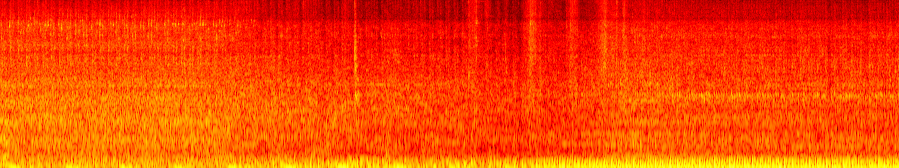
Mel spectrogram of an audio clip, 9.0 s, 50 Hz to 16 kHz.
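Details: 1999 Ford Windstar, last run before engine replacement, with a dropped piston, gas in the oil and a blown head gasket: rough, deep idle with a heavy uneven knock two to three times a second that grows as revs rise.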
